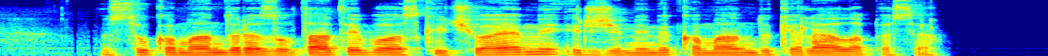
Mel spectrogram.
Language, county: Lithuanian, Vilnius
